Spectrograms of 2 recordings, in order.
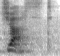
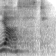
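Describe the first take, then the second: First: The word begins with a J sound. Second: The word begins with a Y sound. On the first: The speaker calls it right. "but the word is just" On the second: The speaker calls it wrong. "You're saying yust"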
